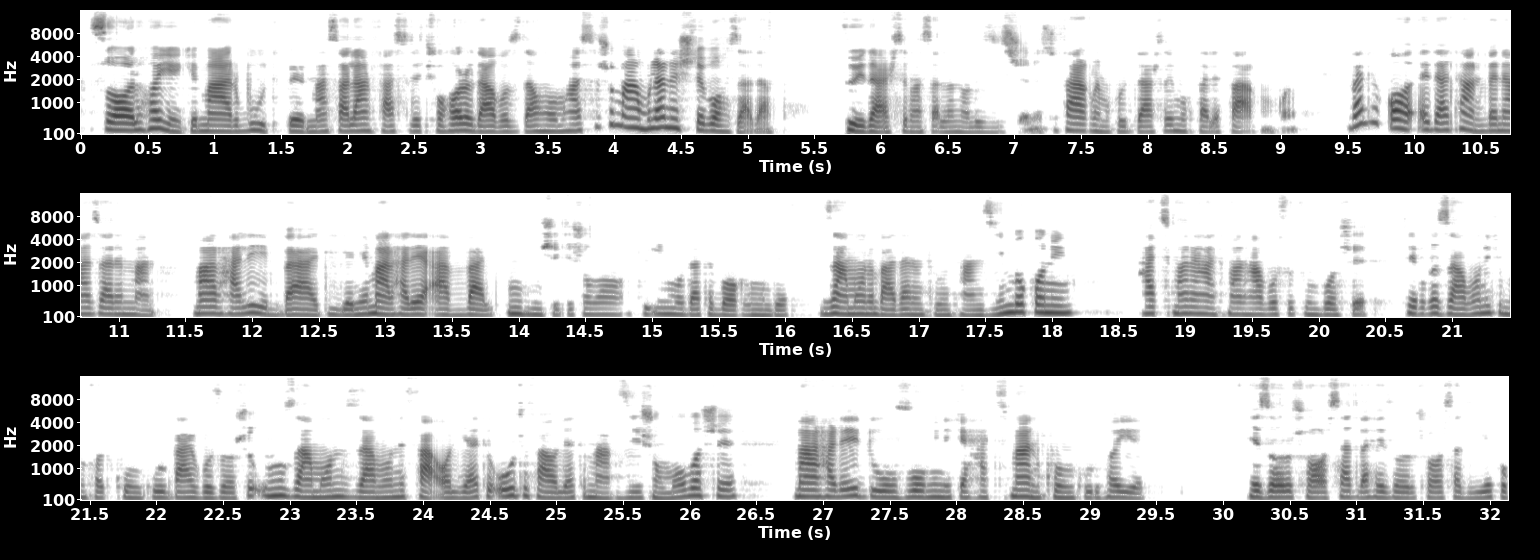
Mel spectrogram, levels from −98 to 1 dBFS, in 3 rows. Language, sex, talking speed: Persian, female, 150 wpm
